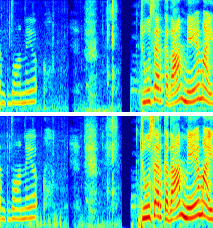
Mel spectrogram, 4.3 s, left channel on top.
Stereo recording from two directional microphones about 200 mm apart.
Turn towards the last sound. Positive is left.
turn(degrees=-40)  # may be behind; listen again after turning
